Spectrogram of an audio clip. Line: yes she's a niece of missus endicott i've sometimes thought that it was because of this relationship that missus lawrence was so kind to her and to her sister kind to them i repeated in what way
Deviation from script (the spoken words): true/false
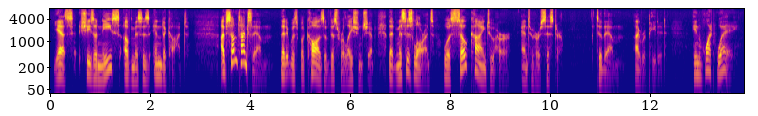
true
